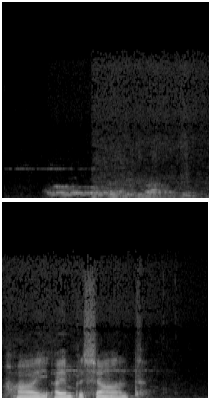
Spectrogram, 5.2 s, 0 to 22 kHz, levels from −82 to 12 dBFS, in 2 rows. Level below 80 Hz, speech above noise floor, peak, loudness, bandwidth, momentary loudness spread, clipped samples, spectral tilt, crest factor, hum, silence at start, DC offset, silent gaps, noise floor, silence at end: -58 dBFS; 42 dB; -4 dBFS; -20 LUFS; 16 kHz; 23 LU; under 0.1%; -7 dB/octave; 20 dB; none; 0.7 s; under 0.1%; none; -63 dBFS; 0.8 s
